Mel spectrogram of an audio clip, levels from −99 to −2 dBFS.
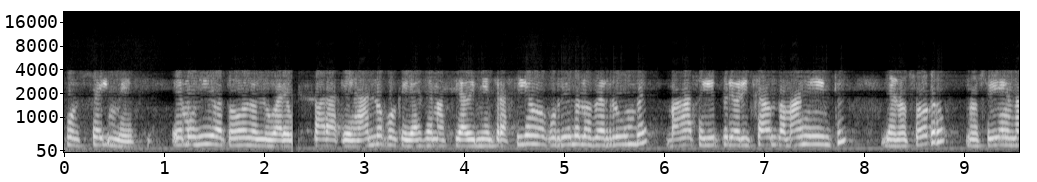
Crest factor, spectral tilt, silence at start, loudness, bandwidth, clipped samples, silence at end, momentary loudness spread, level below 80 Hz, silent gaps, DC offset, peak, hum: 14 dB; -8.5 dB/octave; 0 s; -20 LUFS; 4 kHz; under 0.1%; 0 s; 5 LU; -64 dBFS; none; under 0.1%; -6 dBFS; none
